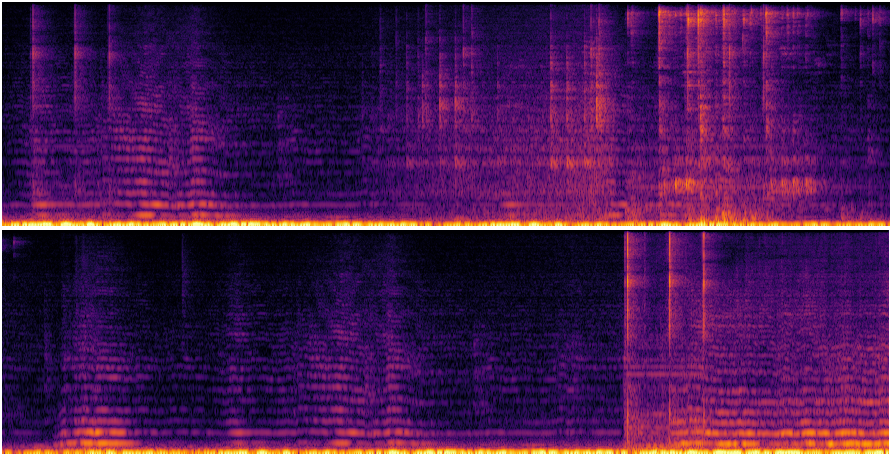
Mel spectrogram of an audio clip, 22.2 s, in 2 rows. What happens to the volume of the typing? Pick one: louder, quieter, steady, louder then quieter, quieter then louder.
louder then quieter.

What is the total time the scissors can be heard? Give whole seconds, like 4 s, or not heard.
3 s.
